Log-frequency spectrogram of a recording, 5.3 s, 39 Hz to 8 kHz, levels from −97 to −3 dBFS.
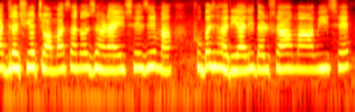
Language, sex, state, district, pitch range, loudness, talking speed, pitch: Gujarati, female, Gujarat, Valsad, 295-320 Hz, -15 LUFS, 125 wpm, 310 Hz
